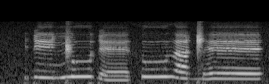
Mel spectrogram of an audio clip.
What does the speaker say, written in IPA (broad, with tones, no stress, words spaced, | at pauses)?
ɗeː˦ŋ͡ǁoː˥ ɗɛː˨θoː˥ða˦ɡ͡ǁɛː˦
